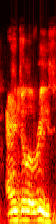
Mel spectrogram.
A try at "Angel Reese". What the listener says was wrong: Just Angel, not Angela. Angel.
